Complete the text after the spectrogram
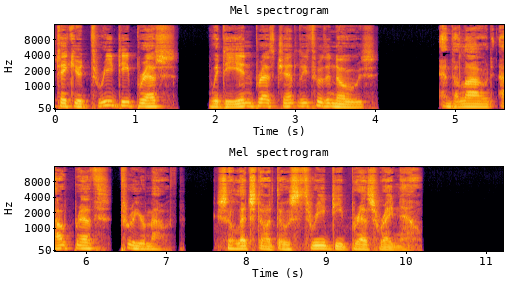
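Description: An elderly man speaks calmly and warmly, close to a microphone.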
